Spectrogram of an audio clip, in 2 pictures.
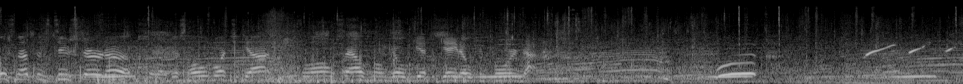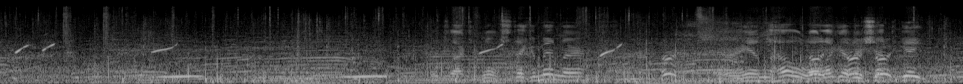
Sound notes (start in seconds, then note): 5.1 cows mooing; 8.5 whistling; 10.8 cows mooing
